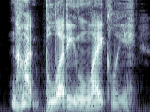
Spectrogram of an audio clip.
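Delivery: flat refusal, no give; stated firmly. A narrator's reading. Leah refusing to join the decree, firm and defiant. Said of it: "Leah stated firmly".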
